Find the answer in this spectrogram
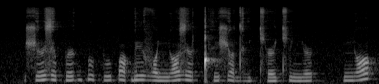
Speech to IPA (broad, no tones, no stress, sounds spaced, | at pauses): ʃ ə˞ z ɘ p ə˞ ɡ ɠ u p u ɓ ɔ ɠ ɪ v ɔ ɲ ɔ z ə˞ ǃʰ ɪ ʃ ɔ dʱ ɪ cʰ ə˞ cʰ ɨ ɲ ə˞ | ɲ ɔ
